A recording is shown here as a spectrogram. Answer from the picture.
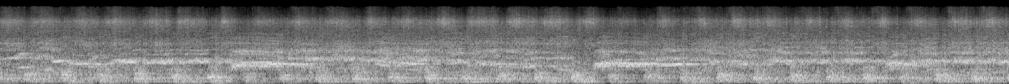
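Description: Powwow drum group singing high-pitched vocables over a steady drumbeat, for a women's jingle dress dance, with the metal cones on the dancers' dresses jingling.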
